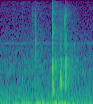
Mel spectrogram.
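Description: Ctrl S save shortcut pressed on a computer keyboard while working in Adobe Photoshop, a couple of quick close key clicks in a short burst, with no talking.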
